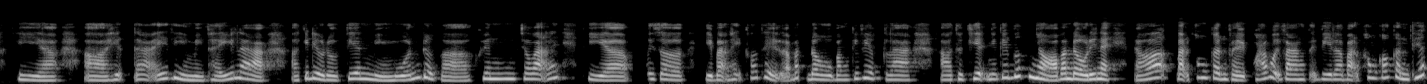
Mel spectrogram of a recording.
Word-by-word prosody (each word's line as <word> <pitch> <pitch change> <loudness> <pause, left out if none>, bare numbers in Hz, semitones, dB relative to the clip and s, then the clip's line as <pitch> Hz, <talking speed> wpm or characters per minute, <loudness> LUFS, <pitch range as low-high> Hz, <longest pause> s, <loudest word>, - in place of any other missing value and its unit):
Thì, 210 -5 0
ờ, 185 0 0 0.3
ờ, 195 -1 0
hiện 215 +3 -2
tại 230 -1 -4
ấy, 250 +4 0
thì 265 -8 +2
mình 190 -2 0
thấy 210 +4 -1
là, 245 -11 +2 0.2
à, 195 - -5
cái 270 - -1
điều 250 -5 +4
đầu 200 -2 +1
tiên 255 +4 +2
mình 190 -3 +1
muốn 205 +10 +2
được, 290 -7 +1
ờ, 175 -1 -3
khuyên 255 -1 +3
cho 255 -1 -2
bạn 245 -1 +3
ấy, 295 - -1 0.3
thì, 210 -4 0
ờ, 190 -1 +1 0.2
bây 250 - -3
giờ 220 -5 -1 0.2
thì 200 - +2
bạn 210 0 -1
hãy 230 - -5
có 295 - -4
thể 295 - +1
là - - -3
bắt 285 -1 -4
đầu 225 -3 +1
bằng 215 +1 -4
cái 265 - -4
việc 285 -4 -2
là, 210 -1 -1 0.3
à, 210 - -3
thực 230 -2 -4
hiện 255 -1 +1
những 240 0 -2
cái 310 - 0
bước 365 +4 0
nhỏ 255 - +6
ban 255 +1 +5
đầu 235 -4 +6
đi 235 - +6
này. 235 -2 +2
Đó, 260 +10 +3
bạn - - +3
không 310 -1 -1
cần 260 -5 +1
phải 205 -4 +2
quá 230 +7 -3
vội - - 0
vàng, 230 -1 +1
tại - - -7
vì 235 -1 0
là 230 0 -1
bạn 220 -1 -1
không 305 -1 -2
có 305 +1 -1
cần 305 -7 +1
thiết 355 - +1
235 Hz, 280 wpm, -22 LUFS, 205-265 Hz, 0.3 s, nhỏ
